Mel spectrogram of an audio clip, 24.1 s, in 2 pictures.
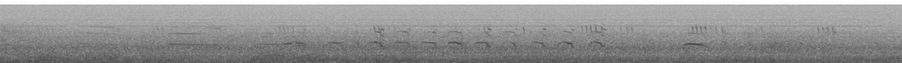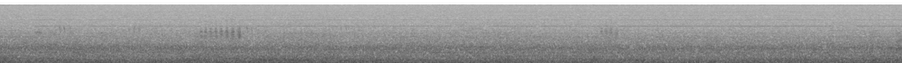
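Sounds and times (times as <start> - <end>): bird calling: 2.1 - 8.5, 9.1 - 9.6.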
